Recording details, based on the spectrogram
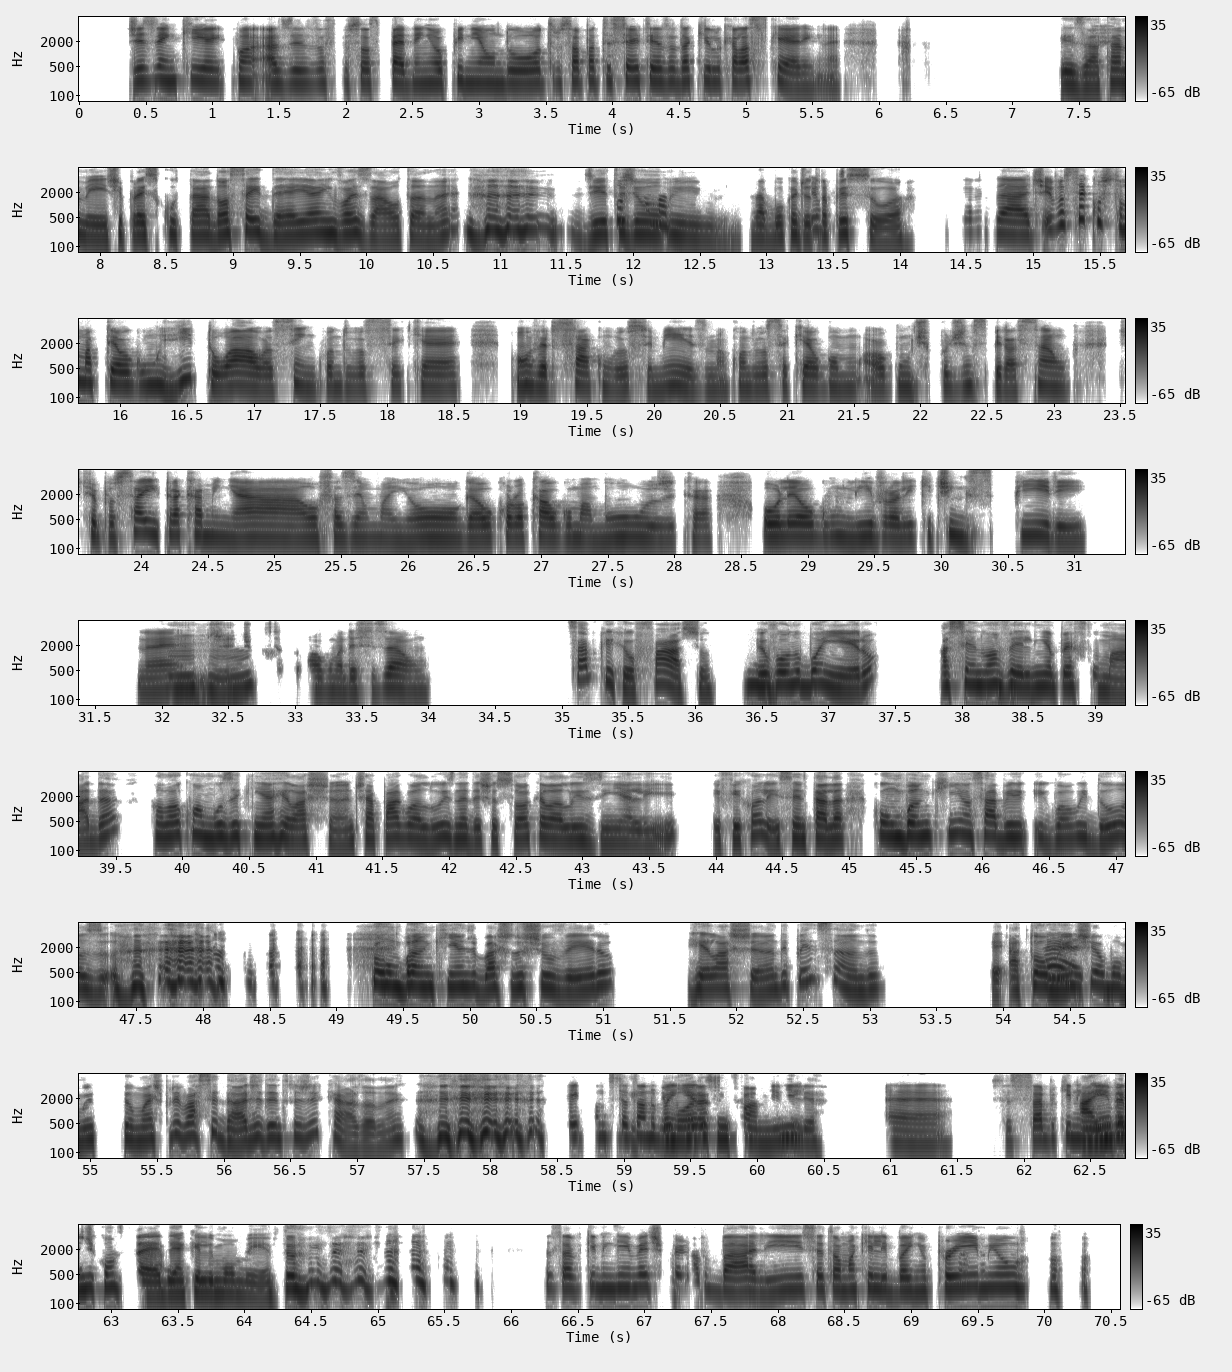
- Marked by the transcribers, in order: tapping; chuckle; unintelligible speech; laugh; laugh; laugh; unintelligible speech; unintelligible speech; in English: "premium"; chuckle
- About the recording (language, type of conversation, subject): Portuguese, podcast, O que te inspira mais: o isolamento ou a troca com outras pessoas?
